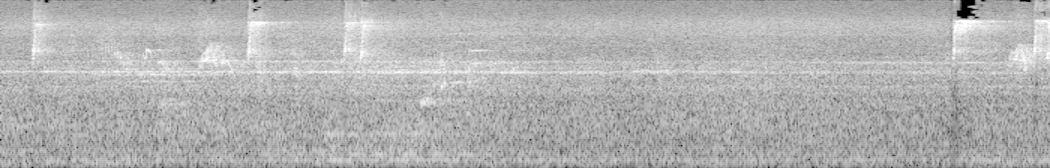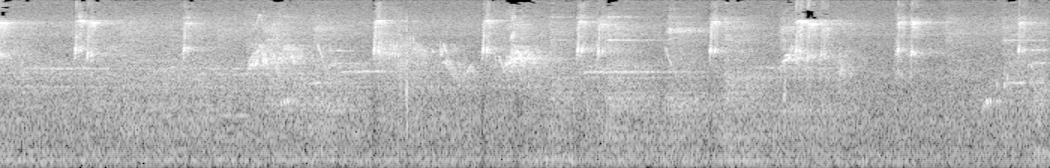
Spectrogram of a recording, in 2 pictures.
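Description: Small birds chirping in short, high calls, coming more often from about halfway through, over a steady low rumble and a faint high whine in the first half.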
